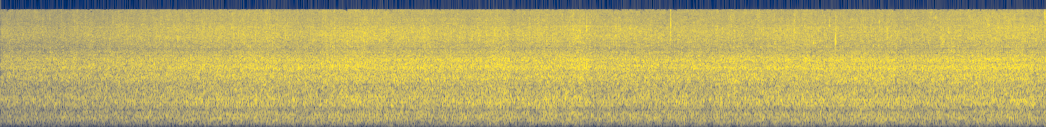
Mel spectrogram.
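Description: Rushing mountain river running over rocks and through riffles, a steady close wash of moving water. It grows slightly louder over the first couple of seconds.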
